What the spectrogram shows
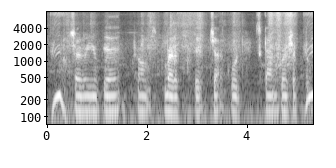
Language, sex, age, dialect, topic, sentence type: Marathi, male, 18-24, Varhadi, banking, statement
